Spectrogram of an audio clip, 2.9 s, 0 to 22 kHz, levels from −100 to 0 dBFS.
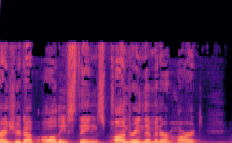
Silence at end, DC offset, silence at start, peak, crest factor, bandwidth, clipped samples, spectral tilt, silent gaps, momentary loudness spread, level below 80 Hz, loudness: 0.45 s; under 0.1%; 0 s; -6 dBFS; 16 dB; 15.5 kHz; under 0.1%; -5.5 dB/octave; none; 6 LU; -56 dBFS; -23 LUFS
